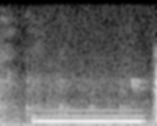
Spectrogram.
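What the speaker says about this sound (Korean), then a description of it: "우리 안 짜고 한번 처음 한번 전화 한번 해볼게요. 스피커로 해볼게." A telephone on speakerphone being dialed gives a single steady electronic tone lasting about a second, loud and clear with no talking, before a brief click at the end.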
